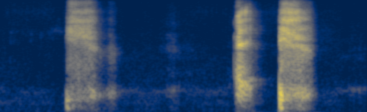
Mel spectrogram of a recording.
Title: Big sneeze fit....stifles to come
